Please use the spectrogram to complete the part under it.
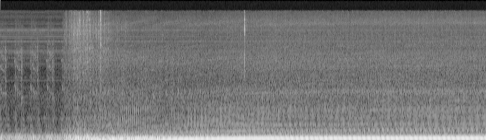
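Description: A propeller engine coughs to life and settles into a steady, loud drone.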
